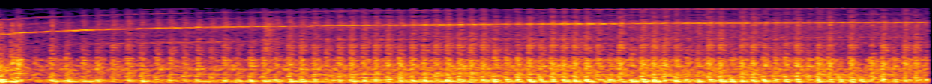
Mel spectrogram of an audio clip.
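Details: Gorenje WaveActive washing machine on spin, jumping, rattling and thumping hard under a rising motor whine. Broken drum bearings with drum imbalance are suspected but not confirmed.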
